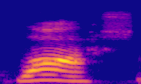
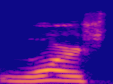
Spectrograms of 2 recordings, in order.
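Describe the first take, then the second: First: The word is said without an R sound. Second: The word is said with an R sound. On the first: The speaker calls it right. "It's wash, There's no R in it" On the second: The speaker calls it wrong. "not wash"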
